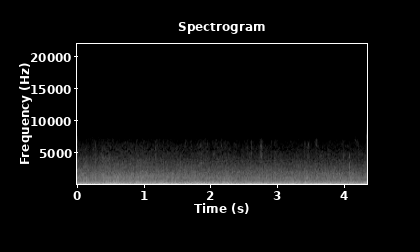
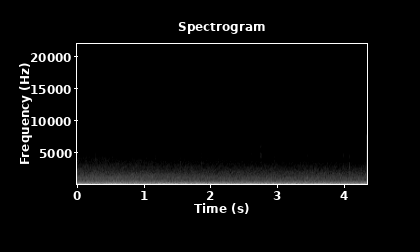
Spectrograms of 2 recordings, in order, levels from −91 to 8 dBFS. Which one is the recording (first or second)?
second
